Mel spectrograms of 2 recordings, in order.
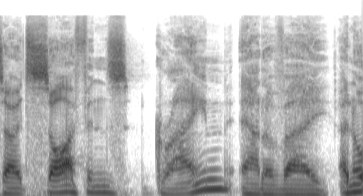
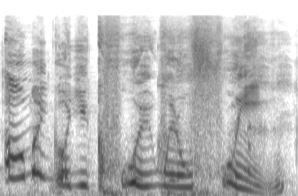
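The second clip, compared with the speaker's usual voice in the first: high, slow gushing coo; mock cooing girlfriend; 14 semitones higher, 5 dB quieter than usual. Imitating a girlfriend gushing at the tiny excavator, mock coo. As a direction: coo over something adorable. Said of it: "And she's like".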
